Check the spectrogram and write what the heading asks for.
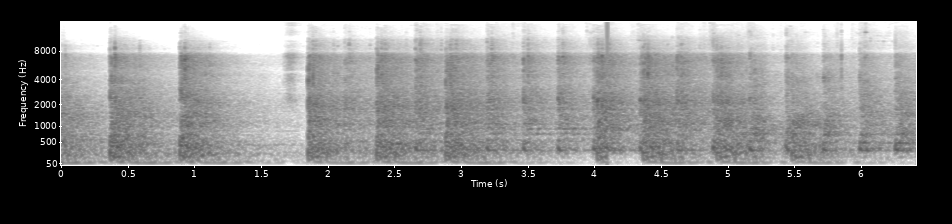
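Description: Drums beating for a march: a few single loud strokes about half a second apart, then from about two seconds in a quicker, steady beat of several strokes a second.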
